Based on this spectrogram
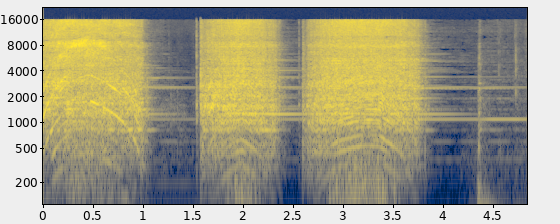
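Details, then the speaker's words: DeWalt 54V cordless circular saw (DCS577) spins up in short bursts with a rough, gritty grind, heard only sometimes; suspected bearing or gear, traced to a failed bottom motor bearing (6002), replaced. "of course she only making that sound sometimes and not all the time I'm going to say it's probably a bearing"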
